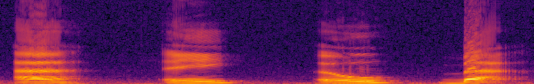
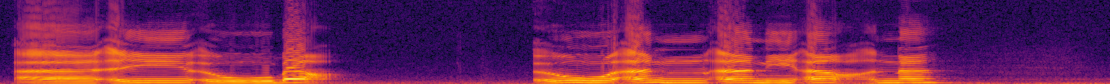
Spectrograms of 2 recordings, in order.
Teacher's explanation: Hindari pengucapan huruf ain yang keluar dari rongga hidung.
